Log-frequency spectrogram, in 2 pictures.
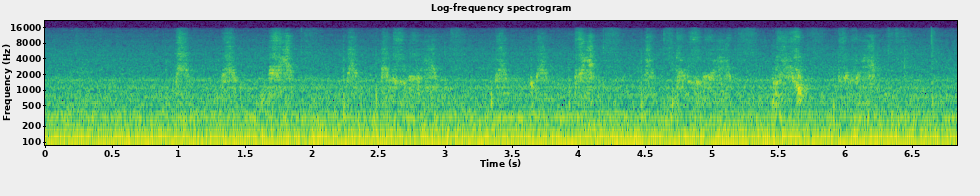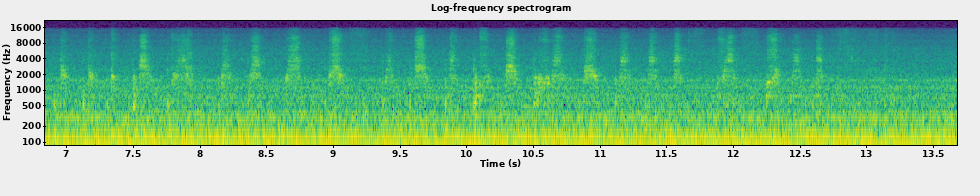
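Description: A young woman whispers softly, very close by.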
